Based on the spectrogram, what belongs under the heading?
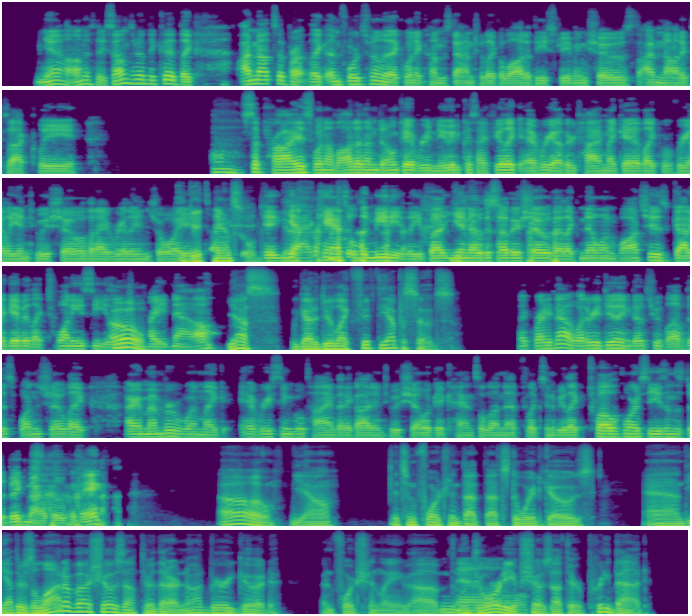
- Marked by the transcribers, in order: sigh; laughing while speaking: "Yeah. Yes"; chuckle; laughing while speaking: "now"; chuckle; laughing while speaking: "there"; tapping; drawn out: "No"
- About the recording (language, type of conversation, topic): English, unstructured, Which underrated streaming shows or movies do you recommend to everyone, and why?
